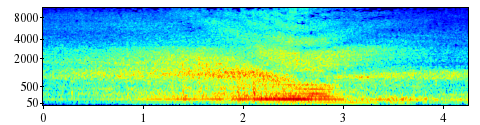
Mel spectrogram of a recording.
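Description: Nissan 350Z's 3.5-litre V6 engine and tyres as the car drives past. The sound grows louder to a peak about two and a half seconds in, then drops in pitch and fades as it goes by.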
